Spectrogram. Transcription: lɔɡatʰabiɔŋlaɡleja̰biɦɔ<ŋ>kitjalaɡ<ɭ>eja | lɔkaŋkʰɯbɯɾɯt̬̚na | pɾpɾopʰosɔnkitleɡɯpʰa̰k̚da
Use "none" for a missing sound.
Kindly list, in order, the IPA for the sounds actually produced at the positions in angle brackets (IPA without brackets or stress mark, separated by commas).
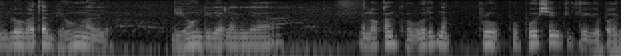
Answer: ŋ, l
